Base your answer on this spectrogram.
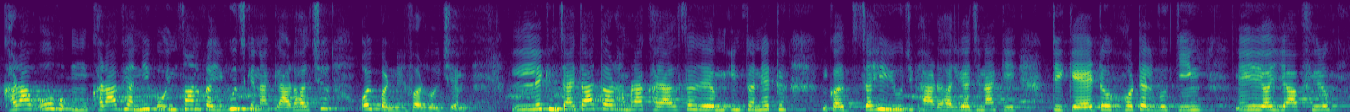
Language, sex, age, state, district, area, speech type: Maithili, female, 18-30, Bihar, Darbhanga, rural, spontaneous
